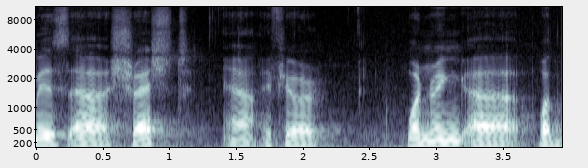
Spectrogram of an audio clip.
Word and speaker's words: Shreshth: good morning my name is shresht if you're wondering uh what that strange constellation of consonants mean in in that in my name I pronounce it shreshed and I have the privilege of leading the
